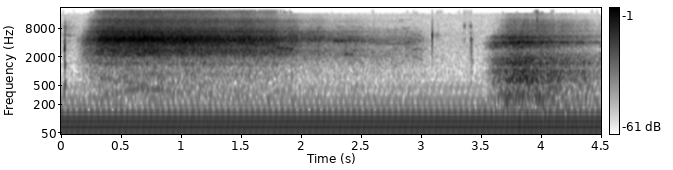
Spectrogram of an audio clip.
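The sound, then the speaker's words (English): A deep breath drawn in through the nose and released through the mouth: a long, soft, airy inhale, a pause, then a shorter breathy exhale, both faint over a low steady hum. “take a big deep breath in through the nose and out through the mouth”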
